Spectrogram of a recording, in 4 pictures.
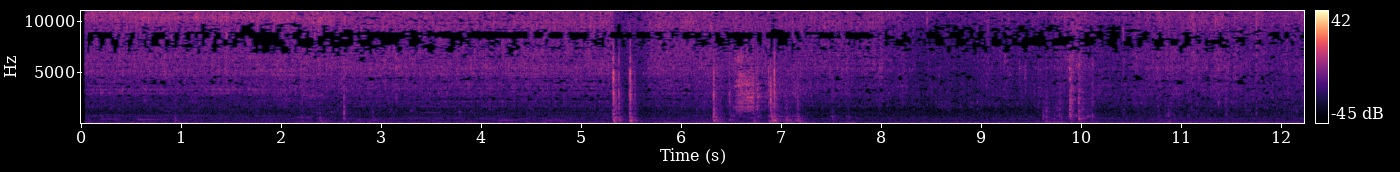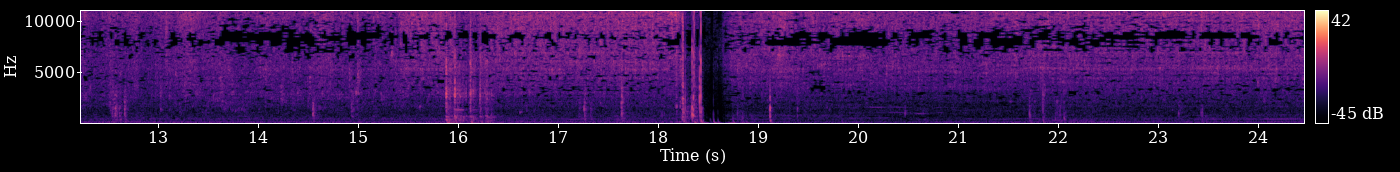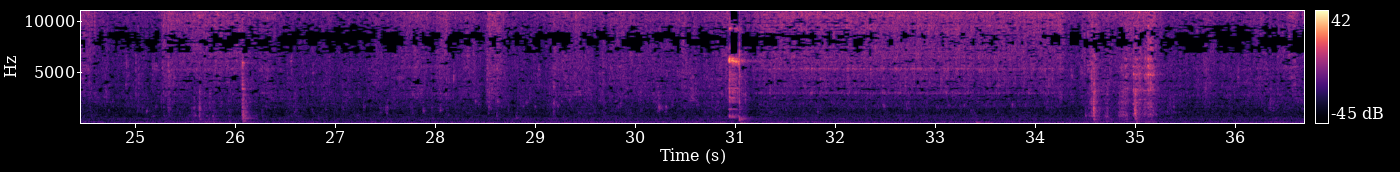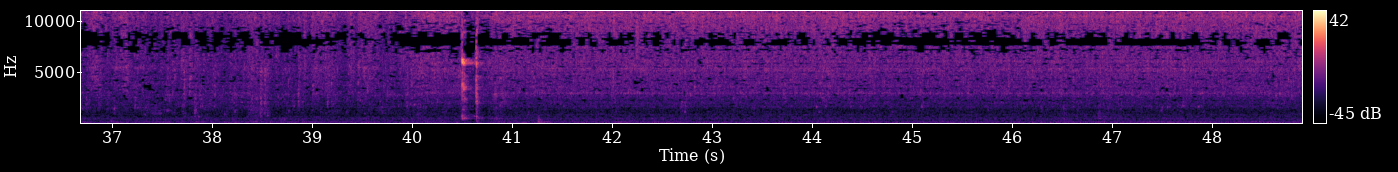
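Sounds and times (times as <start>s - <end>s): tap running into sink: 5.3s - 7.8s, 15.8s - 16.6s
dishes clinking and knocking: 15.8s - 16.5s, 30.9s - 31.3s, 34.5s - 35.3s, 40.5s - 40.9s.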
